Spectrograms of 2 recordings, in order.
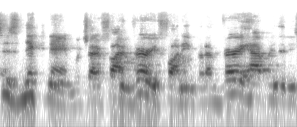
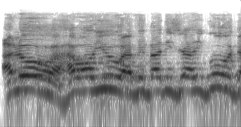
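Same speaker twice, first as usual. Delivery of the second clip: loud, higher, hammed-up French accent; fake French accent; 5 semitones higher, 7 dB louder than usual. Chef greeting the call in a loud mock French accent. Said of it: "I have to have the accent".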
